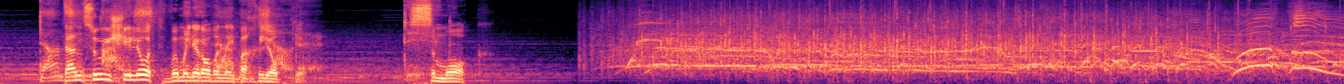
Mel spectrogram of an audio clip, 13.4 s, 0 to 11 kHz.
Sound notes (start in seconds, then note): 5.8 <i>wild applause and cheers</i>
